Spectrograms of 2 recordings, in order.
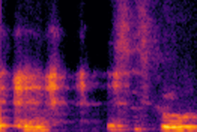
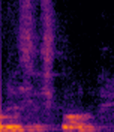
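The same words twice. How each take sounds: First: Said in the usual way. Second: Whispered, very soft, so the fawn stays calm; soft awed whisper; hushed whisper. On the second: Retold or imitated. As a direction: breathe the words so as not to startle it. Father hushing kids near fawn.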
